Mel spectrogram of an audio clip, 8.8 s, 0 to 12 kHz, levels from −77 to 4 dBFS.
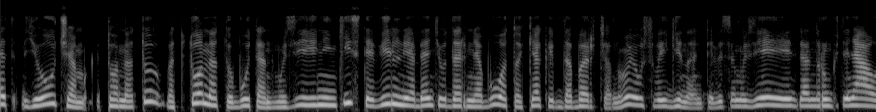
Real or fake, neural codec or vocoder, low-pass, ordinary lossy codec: real; none; 7.2 kHz; Opus, 32 kbps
